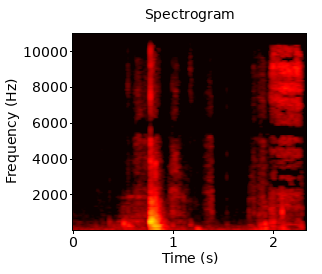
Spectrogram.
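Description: Cardstock photo pouches being handled: one sharp tap a little under a second in, with a few faint paper ticks around it.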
